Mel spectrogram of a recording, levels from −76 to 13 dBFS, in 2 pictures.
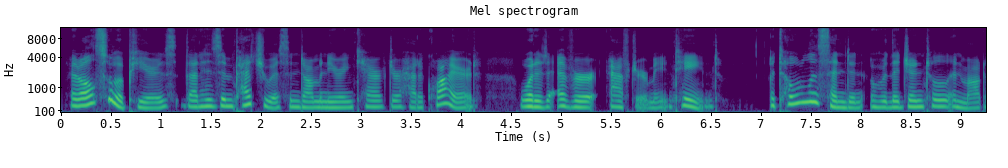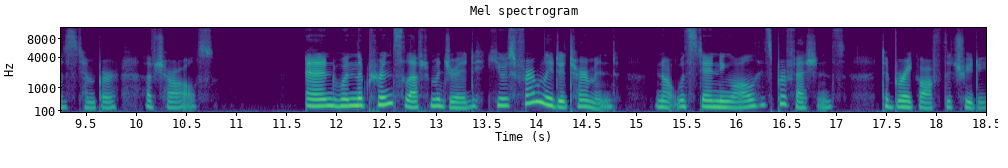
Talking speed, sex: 155 wpm, female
